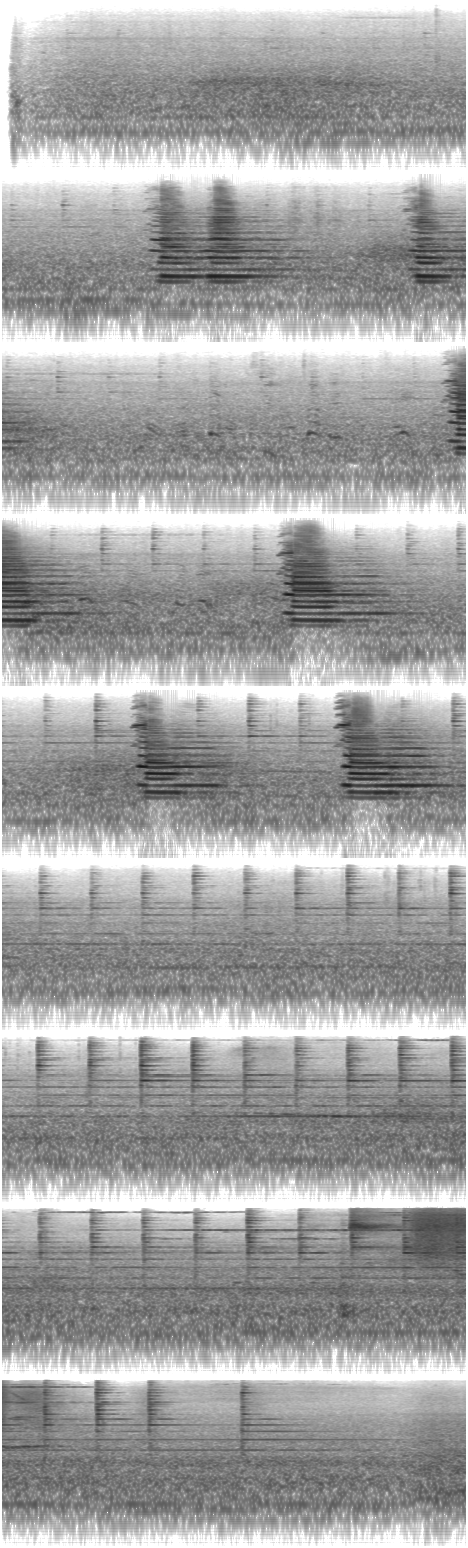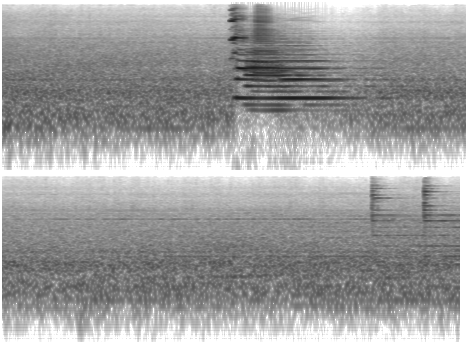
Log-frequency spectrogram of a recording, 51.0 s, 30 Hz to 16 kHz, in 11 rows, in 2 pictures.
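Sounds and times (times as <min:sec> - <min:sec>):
train low rumble: 0:00.1 - 0:50.9
train horn blasts: 0:06.1 - 0:07.8, 0:08.7 - 0:09.9, 0:13.8 - 0:14.9, 0:16.7 - 0:18.1, 0:19.9 - 0:21.0, 0:22.0 - 0:23.2, 0:44.0 - 0:45.6.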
